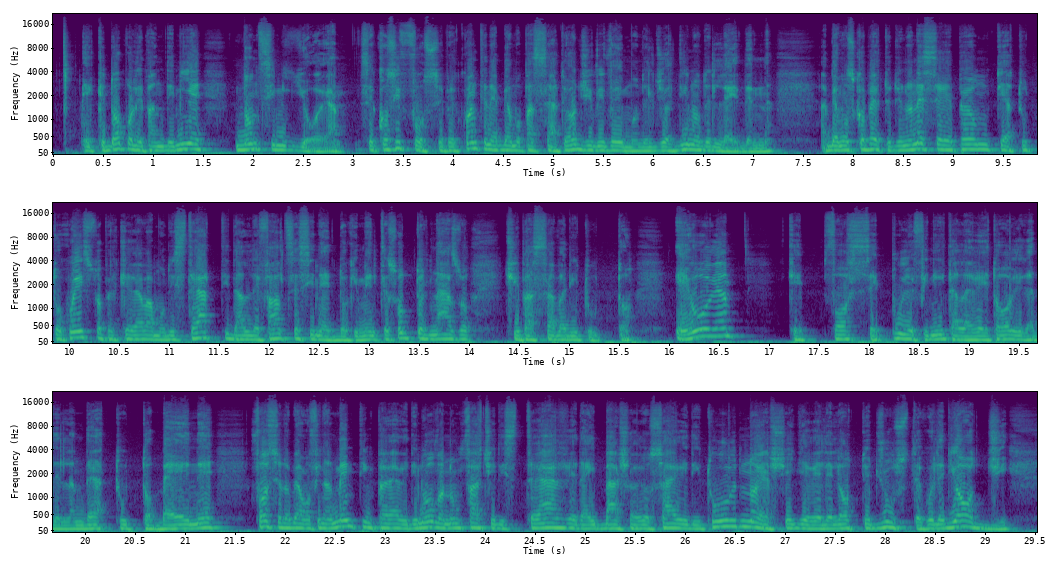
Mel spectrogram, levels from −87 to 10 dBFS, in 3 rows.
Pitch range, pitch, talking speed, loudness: 105-135 Hz, 120 Hz, 165 wpm, -24 LUFS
